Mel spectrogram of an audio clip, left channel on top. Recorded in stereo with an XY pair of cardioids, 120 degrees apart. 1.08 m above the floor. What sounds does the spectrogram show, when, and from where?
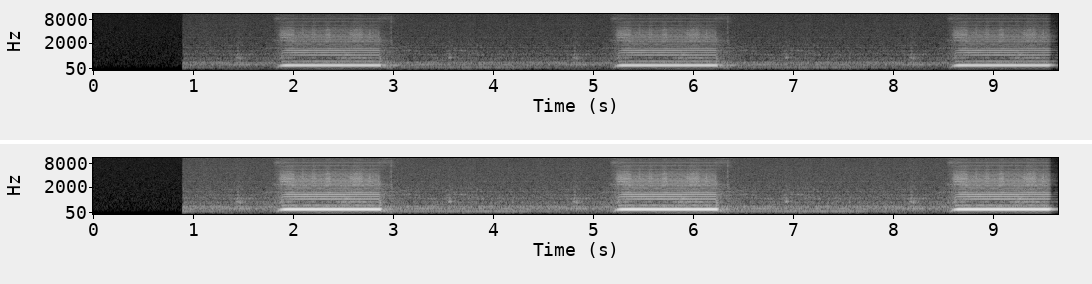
0.9 s a phone buzzing: 35° right, 1.5 m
